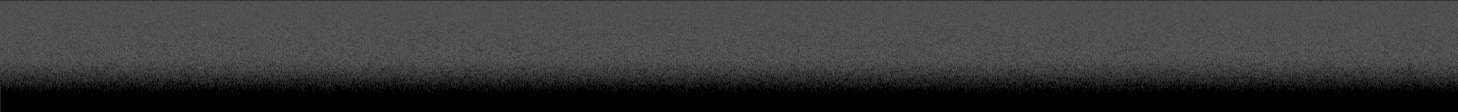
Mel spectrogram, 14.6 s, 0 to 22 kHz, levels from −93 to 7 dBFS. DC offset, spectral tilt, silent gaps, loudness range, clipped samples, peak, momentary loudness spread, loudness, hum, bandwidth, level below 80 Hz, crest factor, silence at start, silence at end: under 0.1%; 10 dB/octave; none; 0 LU; under 0.1%; -28 dBFS; 0 LU; -38 LUFS; none; over 20 kHz; under -90 dBFS; 14 dB; 0 s; 0 s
